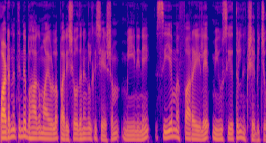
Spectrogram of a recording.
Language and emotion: Malayalam, neutral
